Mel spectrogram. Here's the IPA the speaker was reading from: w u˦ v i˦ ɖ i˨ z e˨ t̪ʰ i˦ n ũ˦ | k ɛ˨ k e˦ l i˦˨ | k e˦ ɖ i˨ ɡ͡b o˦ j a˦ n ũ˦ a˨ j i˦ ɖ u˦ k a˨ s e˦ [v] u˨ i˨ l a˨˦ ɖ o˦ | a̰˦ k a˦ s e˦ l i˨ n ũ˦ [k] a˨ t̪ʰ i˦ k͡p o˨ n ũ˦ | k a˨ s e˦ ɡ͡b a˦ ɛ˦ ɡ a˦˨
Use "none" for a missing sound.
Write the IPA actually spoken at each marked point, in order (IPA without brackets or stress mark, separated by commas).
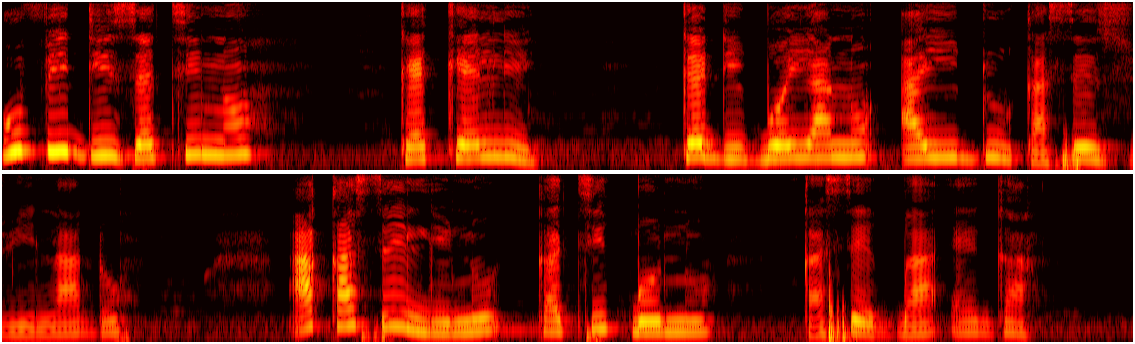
z, k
